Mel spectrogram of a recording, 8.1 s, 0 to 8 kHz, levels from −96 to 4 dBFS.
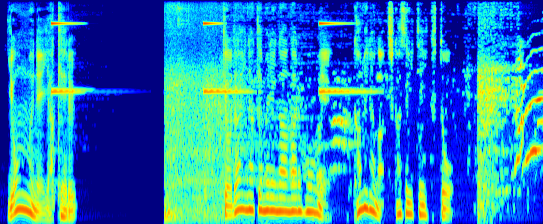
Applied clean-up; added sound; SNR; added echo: classical method spectral subtraction.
